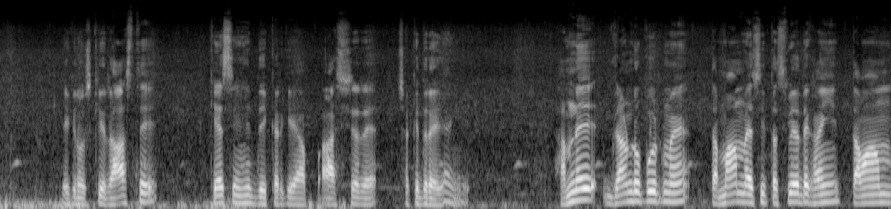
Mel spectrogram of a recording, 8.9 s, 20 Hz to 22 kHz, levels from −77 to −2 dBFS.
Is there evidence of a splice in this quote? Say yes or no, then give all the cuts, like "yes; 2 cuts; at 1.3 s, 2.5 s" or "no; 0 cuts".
no; 0 cuts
